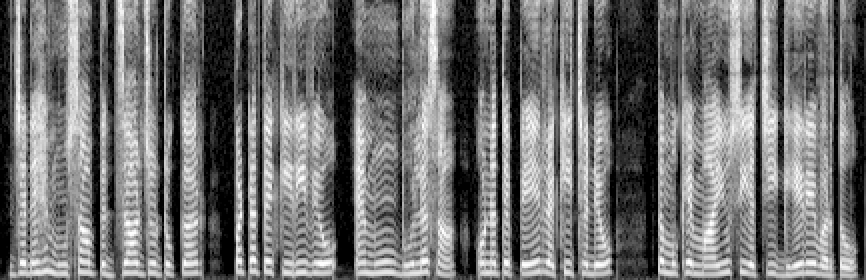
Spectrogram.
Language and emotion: Sindhi, sad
